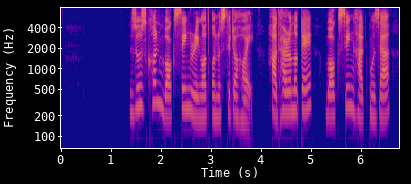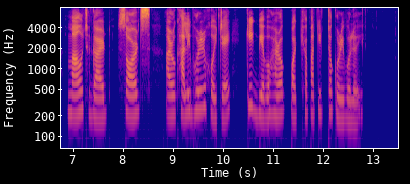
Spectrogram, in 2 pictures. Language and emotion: Assamese, neutral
